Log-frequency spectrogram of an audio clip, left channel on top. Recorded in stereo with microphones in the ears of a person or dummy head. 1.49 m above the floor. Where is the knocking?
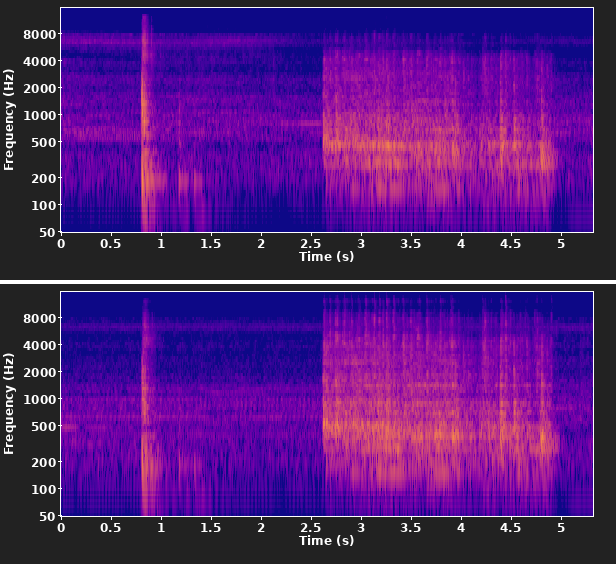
60° left (ahead or behind), 0.9 m.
